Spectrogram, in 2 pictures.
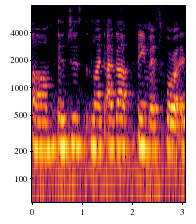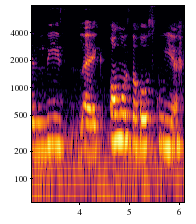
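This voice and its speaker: Over noticeable background noise and audible room echo, a woman with a slight Nigerian accent speaks very slowly in a fairly high, monotone, flat voice. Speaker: vlogger. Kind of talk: casual vlog monologue. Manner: halting, many fillers.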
